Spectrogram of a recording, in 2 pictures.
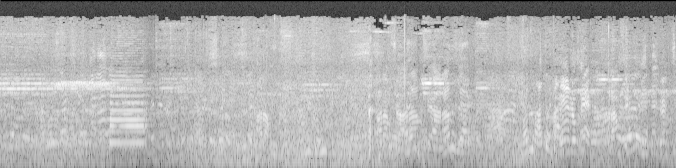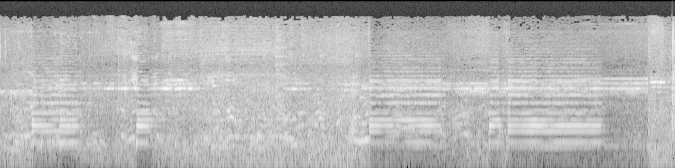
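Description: A crowd of men shout and call out excitedly close by.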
